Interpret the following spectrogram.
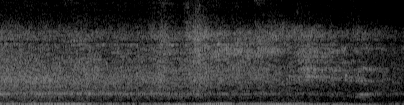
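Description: A motor vehicle's engine running: a low, steady hum whose pitch wavers slightly.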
